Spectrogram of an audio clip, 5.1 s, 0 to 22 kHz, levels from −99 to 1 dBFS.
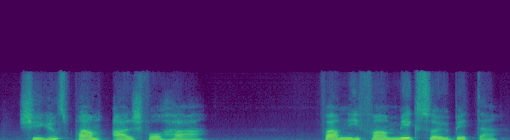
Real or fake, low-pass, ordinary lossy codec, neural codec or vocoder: fake; 10.8 kHz; MP3, 64 kbps; codec, 16 kHz in and 24 kHz out, 0.6 kbps, FocalCodec, streaming, 4096 codes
